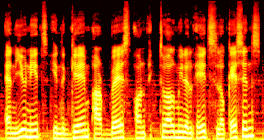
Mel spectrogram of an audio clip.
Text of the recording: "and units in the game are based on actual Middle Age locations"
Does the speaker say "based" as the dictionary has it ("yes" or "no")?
yes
